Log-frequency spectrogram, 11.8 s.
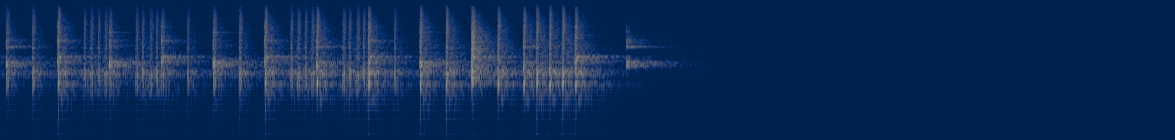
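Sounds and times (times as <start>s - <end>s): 
snare drum: 0.0s - 6.5s.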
